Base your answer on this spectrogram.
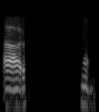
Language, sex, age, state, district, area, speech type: Bengali, male, 18-30, West Bengal, Kolkata, urban, conversation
